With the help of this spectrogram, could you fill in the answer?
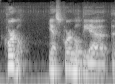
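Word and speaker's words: Korgüll: Oh, Corgal. Corgal.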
